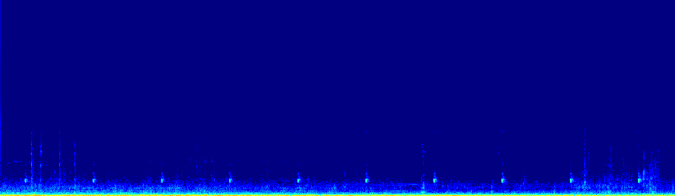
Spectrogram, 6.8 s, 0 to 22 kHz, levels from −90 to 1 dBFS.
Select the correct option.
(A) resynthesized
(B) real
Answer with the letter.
B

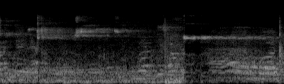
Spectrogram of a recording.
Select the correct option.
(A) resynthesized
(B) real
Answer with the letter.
A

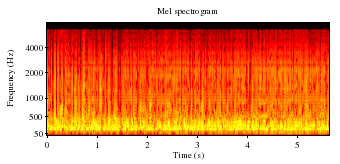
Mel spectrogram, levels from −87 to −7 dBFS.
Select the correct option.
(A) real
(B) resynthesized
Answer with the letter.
B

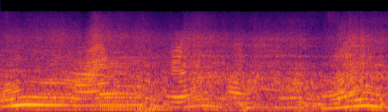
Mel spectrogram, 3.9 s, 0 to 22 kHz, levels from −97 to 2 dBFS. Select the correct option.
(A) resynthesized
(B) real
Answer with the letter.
B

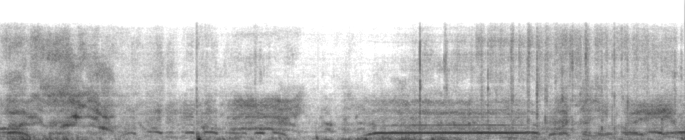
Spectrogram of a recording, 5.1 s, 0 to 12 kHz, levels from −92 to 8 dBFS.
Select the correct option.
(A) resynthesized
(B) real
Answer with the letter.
A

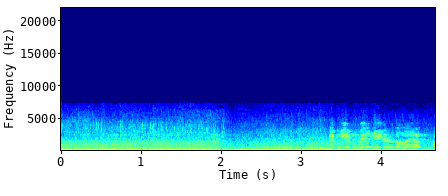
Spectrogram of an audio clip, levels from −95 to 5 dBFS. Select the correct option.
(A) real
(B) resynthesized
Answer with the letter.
A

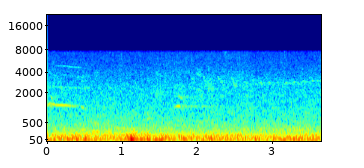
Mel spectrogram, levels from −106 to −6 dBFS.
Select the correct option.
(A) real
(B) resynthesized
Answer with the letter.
A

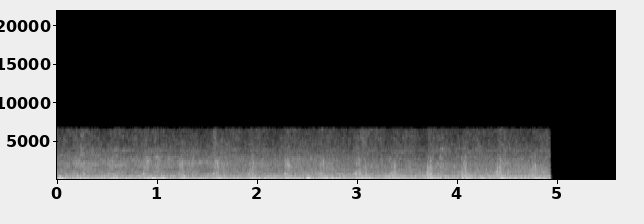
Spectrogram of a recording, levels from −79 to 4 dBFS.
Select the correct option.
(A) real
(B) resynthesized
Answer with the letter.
A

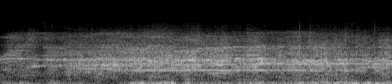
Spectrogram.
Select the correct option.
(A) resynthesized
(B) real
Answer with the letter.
A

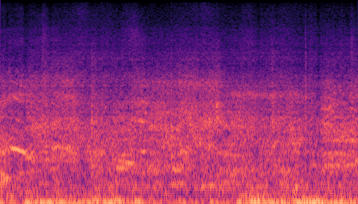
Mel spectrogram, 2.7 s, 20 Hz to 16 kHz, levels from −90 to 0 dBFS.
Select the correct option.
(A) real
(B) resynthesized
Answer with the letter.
B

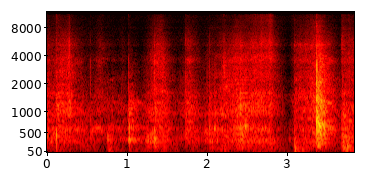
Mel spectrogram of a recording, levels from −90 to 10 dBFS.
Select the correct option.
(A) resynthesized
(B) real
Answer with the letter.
A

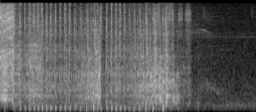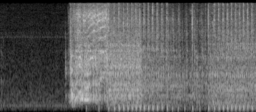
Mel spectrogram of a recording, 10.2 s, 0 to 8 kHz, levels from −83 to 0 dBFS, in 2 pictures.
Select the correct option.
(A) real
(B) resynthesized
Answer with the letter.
A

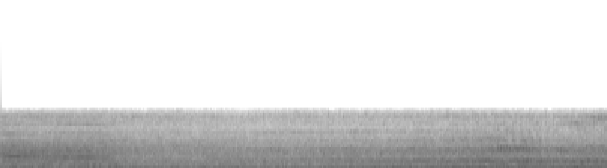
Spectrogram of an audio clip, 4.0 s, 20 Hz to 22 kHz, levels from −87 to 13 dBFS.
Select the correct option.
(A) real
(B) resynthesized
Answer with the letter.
A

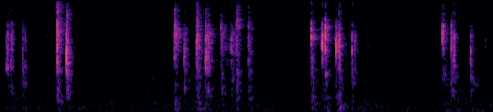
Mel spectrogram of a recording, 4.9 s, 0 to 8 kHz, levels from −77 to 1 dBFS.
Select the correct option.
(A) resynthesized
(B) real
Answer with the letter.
B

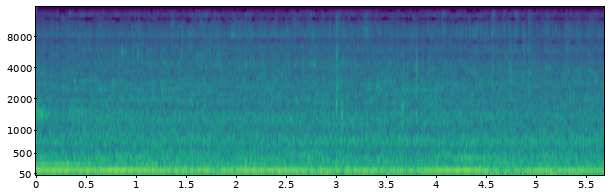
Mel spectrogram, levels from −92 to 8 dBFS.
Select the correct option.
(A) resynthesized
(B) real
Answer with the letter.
B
